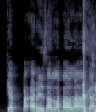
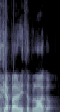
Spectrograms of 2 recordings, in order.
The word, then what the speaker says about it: Kepa Arrizabalaga: Kepa Arrizabalaga. – It's Kepa Arrizabalaga.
